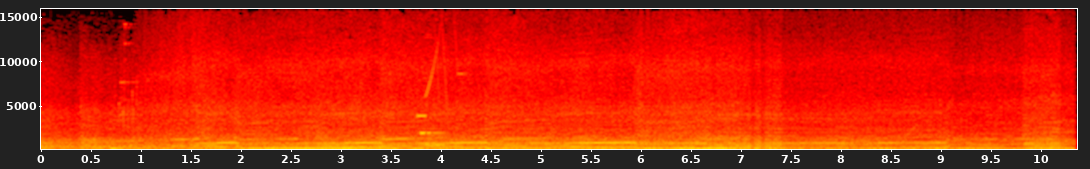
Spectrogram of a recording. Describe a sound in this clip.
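A racing car engine screams at high revs, rising in pitch and dropping with each gear change.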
